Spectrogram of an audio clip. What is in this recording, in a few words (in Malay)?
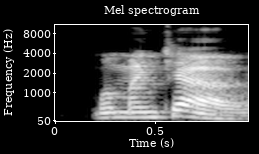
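"memancar", Malay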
